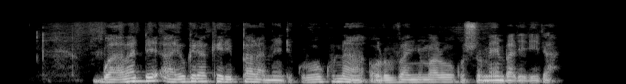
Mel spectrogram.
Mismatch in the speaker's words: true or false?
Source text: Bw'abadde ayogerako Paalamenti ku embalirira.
true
